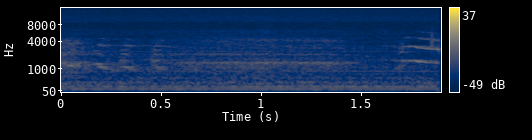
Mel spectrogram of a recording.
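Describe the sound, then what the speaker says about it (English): Noisy seagulls call behind a house, with a few harsh cries over steady outdoor background noise, growing louder and sharper toward the end. "close up of one of these noisy seagulls"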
